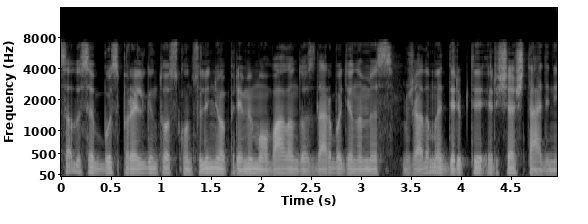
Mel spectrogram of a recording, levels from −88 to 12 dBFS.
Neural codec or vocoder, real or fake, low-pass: none; real; 7.2 kHz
